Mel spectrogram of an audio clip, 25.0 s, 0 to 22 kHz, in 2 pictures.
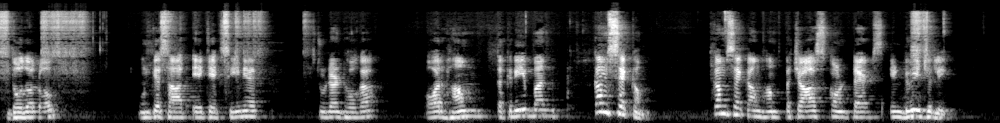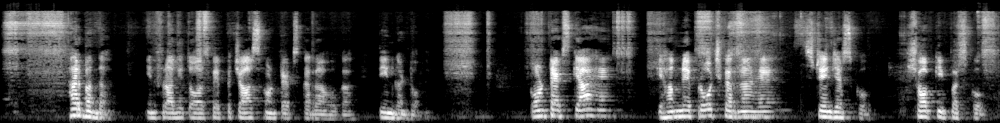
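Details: Adult man with a formerly fairly significant stammer, now speaking with fluency-shaping techniques learned at a stammering seminar; trainer judges him about 90% effective today.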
